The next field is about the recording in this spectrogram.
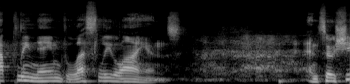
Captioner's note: laughter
